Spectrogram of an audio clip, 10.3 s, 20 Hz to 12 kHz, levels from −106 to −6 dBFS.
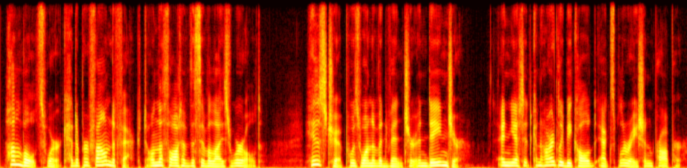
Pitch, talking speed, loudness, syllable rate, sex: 210 Hz, 175 wpm, -17 LUFS, 5.0 syllables/s, female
